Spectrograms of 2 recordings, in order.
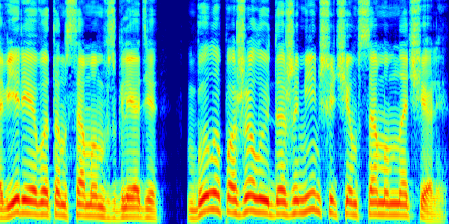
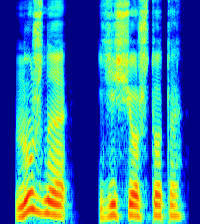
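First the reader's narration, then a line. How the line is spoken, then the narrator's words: Quiet question. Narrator (Russian): негромко поинтересовалась Вяземская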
